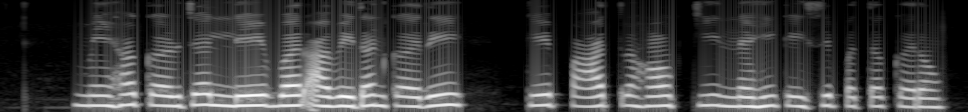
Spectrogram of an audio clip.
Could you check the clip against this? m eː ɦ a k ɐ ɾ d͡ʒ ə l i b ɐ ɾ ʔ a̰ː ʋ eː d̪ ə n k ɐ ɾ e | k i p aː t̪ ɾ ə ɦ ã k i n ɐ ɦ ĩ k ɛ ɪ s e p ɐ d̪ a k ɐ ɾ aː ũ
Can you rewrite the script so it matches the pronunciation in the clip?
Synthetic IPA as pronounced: m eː ɦ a k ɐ ɾ d͡ʒ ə l e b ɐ ɾ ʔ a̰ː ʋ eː d̪ ə n k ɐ ɾ e | k e p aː t̪ ɾ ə ɦ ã k i n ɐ ɦ ĩ k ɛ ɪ s e p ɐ t̪ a k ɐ ɾ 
